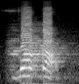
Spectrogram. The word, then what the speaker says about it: vaca: Vaca.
